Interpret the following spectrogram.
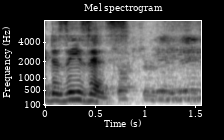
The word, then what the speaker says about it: diseases: All right, now add the extra syllable when you say diseases.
